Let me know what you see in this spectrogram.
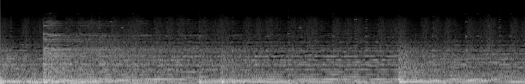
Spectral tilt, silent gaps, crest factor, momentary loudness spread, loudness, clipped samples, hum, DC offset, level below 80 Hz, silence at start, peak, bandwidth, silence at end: -7 dB/octave; none; 16 dB; 6 LU; -23 LUFS; under 0.1%; none; under 0.1%; -32 dBFS; 0 s; -6 dBFS; 11 kHz; 0 s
